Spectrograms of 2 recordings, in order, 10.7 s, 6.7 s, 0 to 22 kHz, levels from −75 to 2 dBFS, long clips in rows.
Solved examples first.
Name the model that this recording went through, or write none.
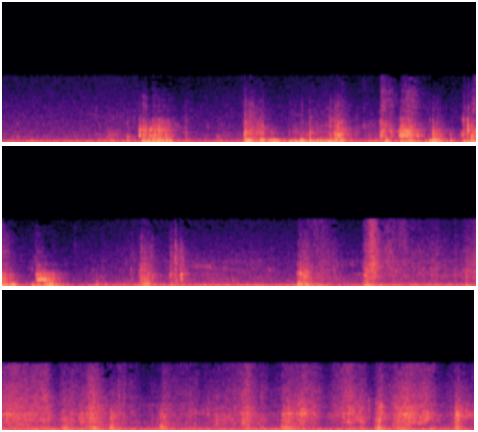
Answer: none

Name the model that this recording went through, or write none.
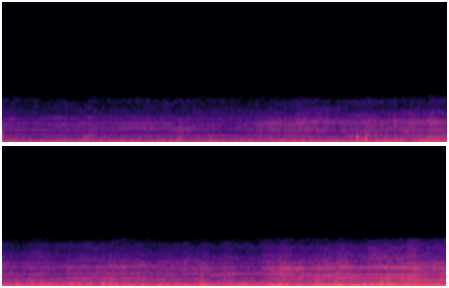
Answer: codec, SNAC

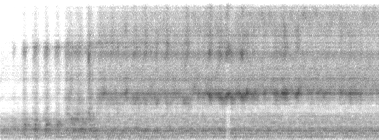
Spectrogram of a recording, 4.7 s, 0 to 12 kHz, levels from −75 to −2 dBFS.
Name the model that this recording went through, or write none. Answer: vocoder, Vocos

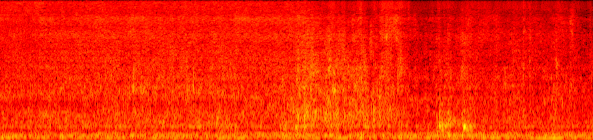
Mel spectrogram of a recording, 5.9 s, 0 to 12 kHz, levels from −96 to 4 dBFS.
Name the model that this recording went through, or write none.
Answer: codec, HILCodec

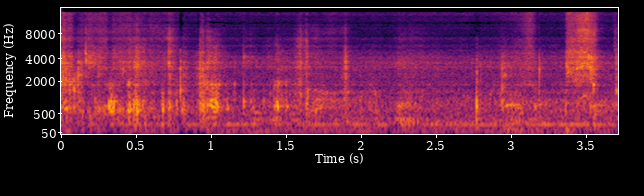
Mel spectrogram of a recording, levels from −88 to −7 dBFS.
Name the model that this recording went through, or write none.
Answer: autoencoder, DAC-VAE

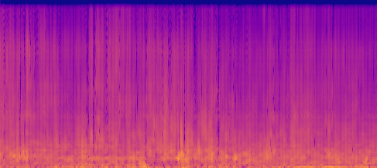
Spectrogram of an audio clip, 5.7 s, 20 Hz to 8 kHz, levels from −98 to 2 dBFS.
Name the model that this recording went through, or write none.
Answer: vocoder, BigVGAN v2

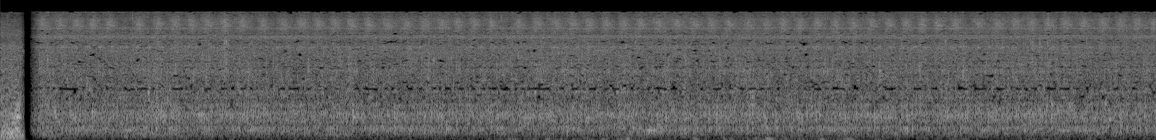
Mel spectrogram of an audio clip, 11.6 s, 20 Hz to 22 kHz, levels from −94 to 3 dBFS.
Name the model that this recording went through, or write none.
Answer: none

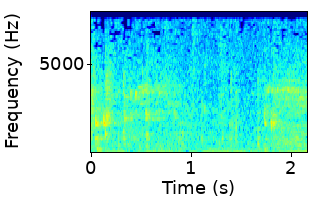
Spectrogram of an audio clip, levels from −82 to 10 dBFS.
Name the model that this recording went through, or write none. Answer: none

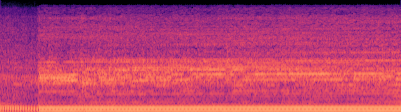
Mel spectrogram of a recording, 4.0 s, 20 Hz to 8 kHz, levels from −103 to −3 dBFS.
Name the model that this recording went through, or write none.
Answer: none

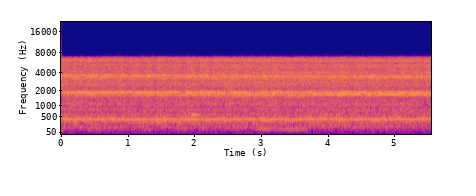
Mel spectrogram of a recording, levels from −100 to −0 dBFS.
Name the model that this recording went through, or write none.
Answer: vocoder, BigVGAN v2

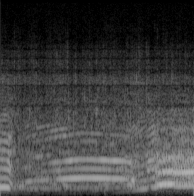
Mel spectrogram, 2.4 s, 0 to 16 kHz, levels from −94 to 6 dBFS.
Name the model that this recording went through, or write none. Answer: none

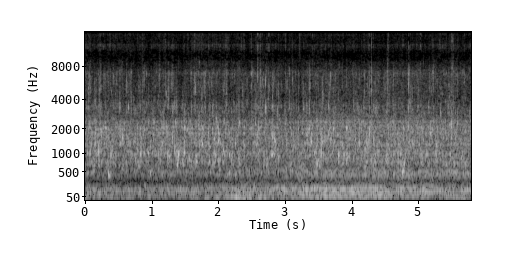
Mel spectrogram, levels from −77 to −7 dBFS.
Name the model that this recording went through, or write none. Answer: none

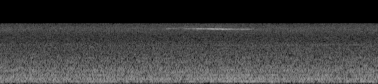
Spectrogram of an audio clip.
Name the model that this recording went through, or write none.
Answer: none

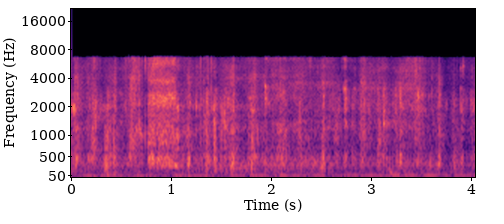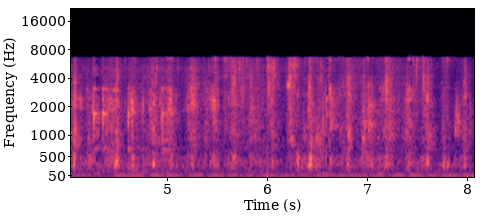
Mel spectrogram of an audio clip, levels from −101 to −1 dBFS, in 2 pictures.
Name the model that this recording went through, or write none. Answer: autoencoder, DAC-VAE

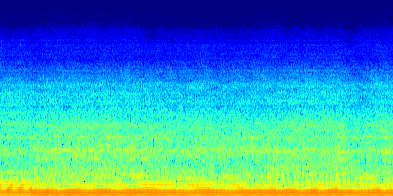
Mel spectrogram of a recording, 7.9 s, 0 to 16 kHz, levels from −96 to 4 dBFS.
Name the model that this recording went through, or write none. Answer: autoencoder, DAC-VAE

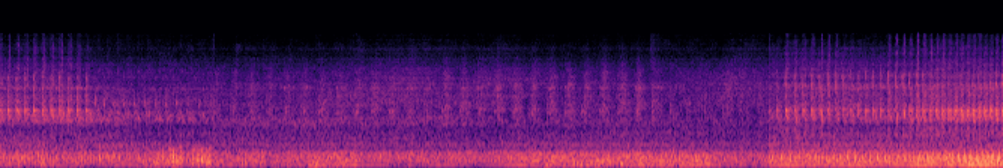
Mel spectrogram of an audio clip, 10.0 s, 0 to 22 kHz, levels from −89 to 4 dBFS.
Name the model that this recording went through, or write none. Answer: autoencoder, DAC-VAE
